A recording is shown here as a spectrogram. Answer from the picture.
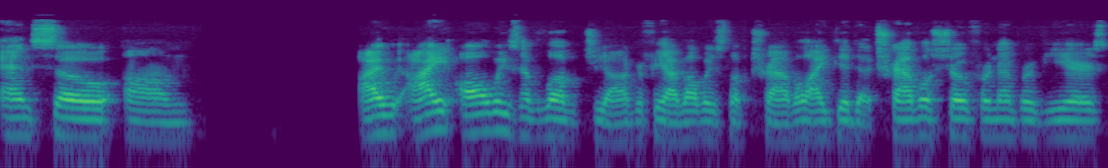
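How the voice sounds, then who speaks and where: At a moderate pace, a man with an American accent speaks in a normal speaking voice at medium pitch, his intonation fairly even. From US South, northeast Florida. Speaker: children's author. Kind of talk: interview.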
